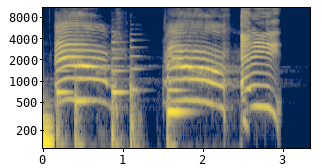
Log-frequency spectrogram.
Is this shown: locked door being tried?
no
